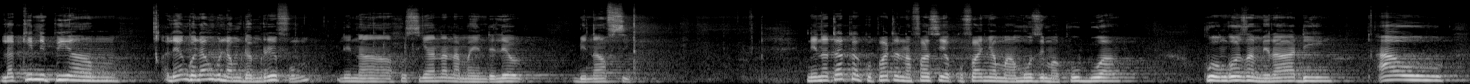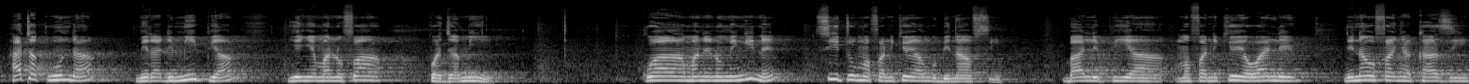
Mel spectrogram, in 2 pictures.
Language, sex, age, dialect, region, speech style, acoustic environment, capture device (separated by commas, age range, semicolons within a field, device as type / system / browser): Swahili, male, 25-34, Kenya - Mombasa, Kenya, relaxed; focused, appliances; nature, mobile / Linux / Chrome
